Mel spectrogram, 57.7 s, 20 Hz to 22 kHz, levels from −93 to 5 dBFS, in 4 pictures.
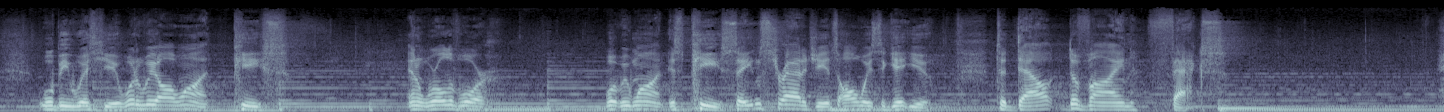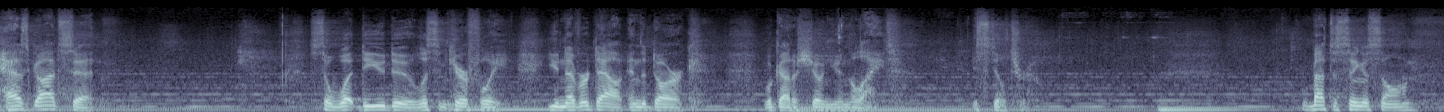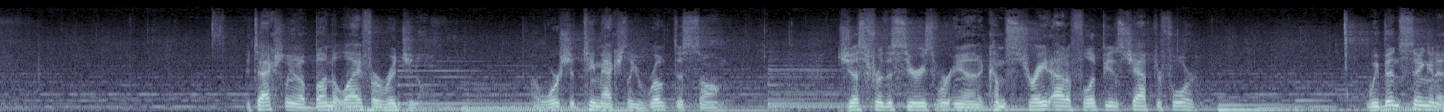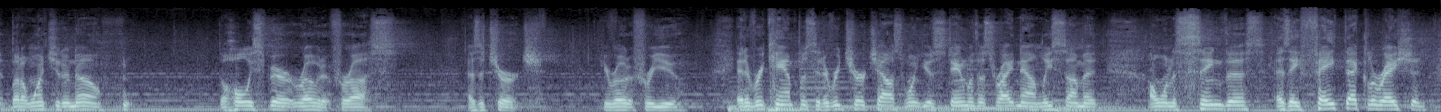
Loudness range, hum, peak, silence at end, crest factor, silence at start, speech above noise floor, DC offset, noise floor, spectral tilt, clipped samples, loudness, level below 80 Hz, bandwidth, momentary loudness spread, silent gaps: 6 LU; none; -2 dBFS; 0 s; 16 dB; 0 s; 23 dB; under 0.1%; -40 dBFS; -6.5 dB/octave; under 0.1%; -18 LUFS; -42 dBFS; 15 kHz; 18 LU; none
